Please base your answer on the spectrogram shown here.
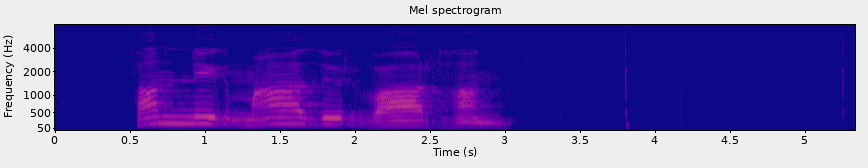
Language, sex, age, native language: Icelandic, male, 10, Icelandic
